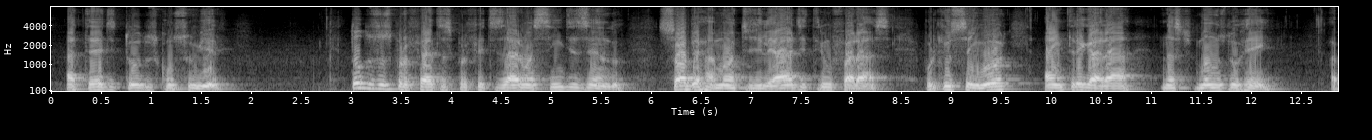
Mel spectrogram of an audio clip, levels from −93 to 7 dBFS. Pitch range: 90-115 Hz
